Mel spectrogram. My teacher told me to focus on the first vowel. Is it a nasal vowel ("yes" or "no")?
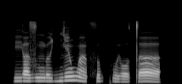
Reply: no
